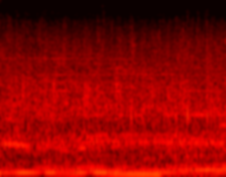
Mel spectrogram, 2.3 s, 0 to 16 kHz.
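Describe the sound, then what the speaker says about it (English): A baseball stadium crowd applauds and cheers steadily at a moderate distance as a relief pitcher comes in, forming a broad, continuous wash of noise. "The crowd will cheer for 63, the Ragin' Cajun doing his job"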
